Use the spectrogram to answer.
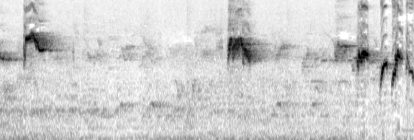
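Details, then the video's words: Red-whiskered bulbul in song training for competition singing: short loud whistled notes near the start and middle, then a quick run of bright warbled notes at the end, over a faint low rumble. "Luyện Chim Chào Mào Má Trắng Học Giọng Nhanh. Chào Mào Hót / Chào Mào Hót Đấu/Kích Bổi Hót"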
